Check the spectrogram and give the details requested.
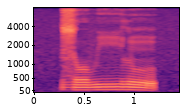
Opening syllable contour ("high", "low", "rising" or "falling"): low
